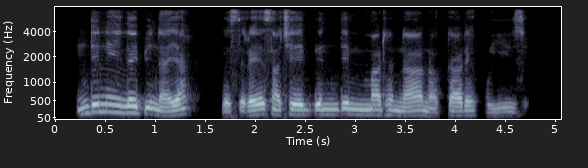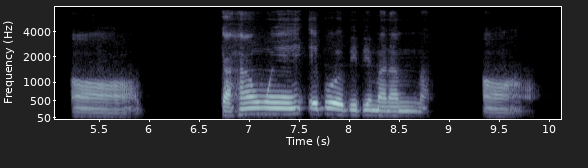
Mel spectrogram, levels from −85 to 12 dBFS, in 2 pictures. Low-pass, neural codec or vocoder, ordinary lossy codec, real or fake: 7.2 kHz; none; none; real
